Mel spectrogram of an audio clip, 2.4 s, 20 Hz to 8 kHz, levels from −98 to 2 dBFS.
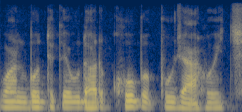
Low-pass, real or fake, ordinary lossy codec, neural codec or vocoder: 7.2 kHz; fake; none; codec, 16 kHz, 8 kbps, FunCodec, trained on Chinese and English, 25 frames a second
